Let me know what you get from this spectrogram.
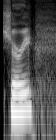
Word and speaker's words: Shuri: Like Suri or something? The Black Panther's little sister, right? – Shuri. If you pronounce the SH, yeah, it's Shuri.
